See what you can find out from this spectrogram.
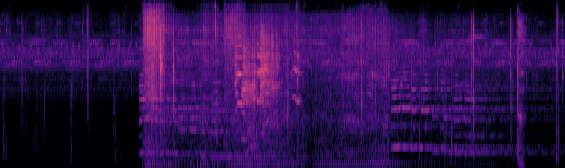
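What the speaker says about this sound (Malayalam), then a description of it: "ബൈക്ക് ഞാനൊന്ന് എടുക്കുവാണേ" A motorcycle engine suddenly fires up close by, revving loudly and then settling into a steady, throbbing run that continues to the end without fading far away.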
